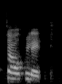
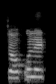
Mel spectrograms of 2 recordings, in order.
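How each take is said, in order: First: It is said with two syllables, choc-late. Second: It is said with three syllables, cho-co-late. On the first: The speaker calls it right. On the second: The speaker calls it wrong. "चॉकोलेट नहीं बोलते हम"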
